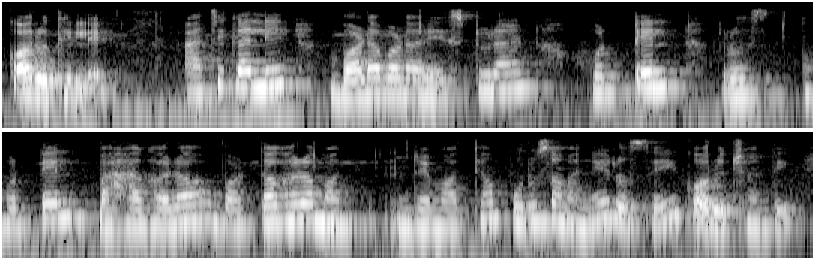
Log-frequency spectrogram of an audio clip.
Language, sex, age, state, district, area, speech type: Odia, female, 30-45, Odisha, Jajpur, rural, spontaneous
